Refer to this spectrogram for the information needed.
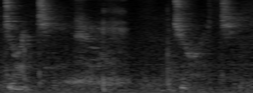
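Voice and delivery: usual speaking voice

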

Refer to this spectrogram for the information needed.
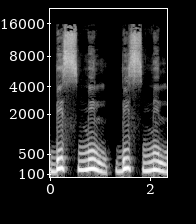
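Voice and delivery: slow, drawn-out Quran chanting; slow recitation. Shown as a demonstration. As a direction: intone it slowly like tajwid recitation. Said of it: "میم هم باز زیر داره".

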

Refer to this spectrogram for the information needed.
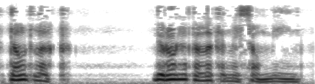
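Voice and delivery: high, loud, hurried woman's protest; tearful outcry, voice jumping high; upset protest. A narrator's reading. Weeping woman protests at his look.

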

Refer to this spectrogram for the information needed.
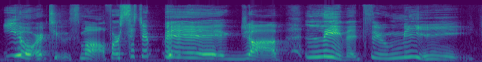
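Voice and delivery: loud, slow, high horse voice; proud horse. Acted. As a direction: boast like a big horse.

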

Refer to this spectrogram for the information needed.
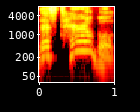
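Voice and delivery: put-on a kid protesting to the sub pastor; upset kid. Seventh grader protesting to the priest, mock indignant. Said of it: "and I said".

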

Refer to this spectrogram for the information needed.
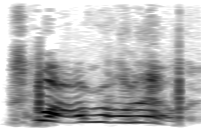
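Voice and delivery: loud high rallying yell; shout. Real, not acted. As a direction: call the squad to run. Rallying the animals to run.

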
